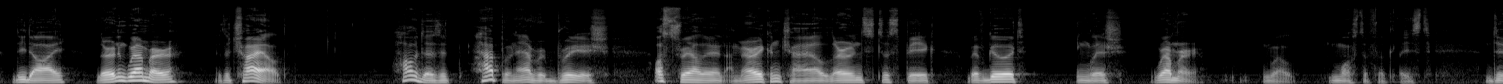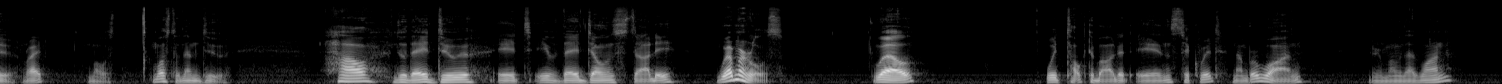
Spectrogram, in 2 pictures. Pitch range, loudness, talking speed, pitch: 90-110 Hz, -21 LUFS, 120 wpm, 105 Hz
